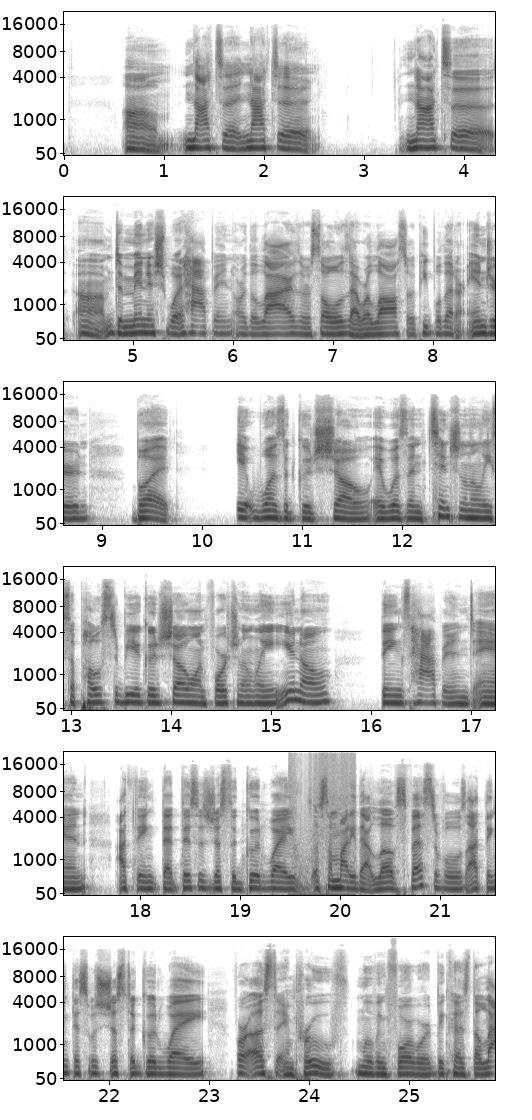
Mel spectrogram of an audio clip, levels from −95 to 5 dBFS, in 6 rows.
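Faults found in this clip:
Stuck bit, 19.49–20.16 s, after "is just a good", before "that loves festivals I". Harsh buzzy distortion riding the speech, with quiet gaps filled by a steady fizz. Likely a failing converter or data line holding one bit fixed, shifting about half the samples by roughly -35 dBFS.

The distortion follows the waveform's own sample values, which sets it apart from clipping (peaks only) and from added hum or hiss (independent of the signal).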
